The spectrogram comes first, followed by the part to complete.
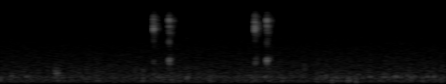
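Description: Two computer mouse clicks about a second apart, each heard as two quick ticks, against near silence.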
